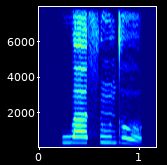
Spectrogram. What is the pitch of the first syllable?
high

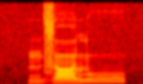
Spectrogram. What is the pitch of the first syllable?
low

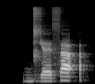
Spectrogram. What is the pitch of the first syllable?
low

